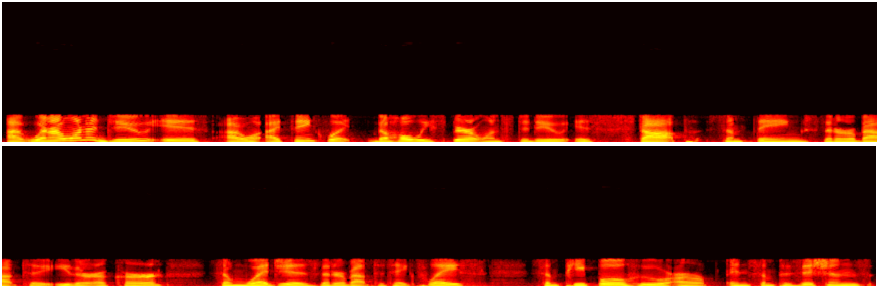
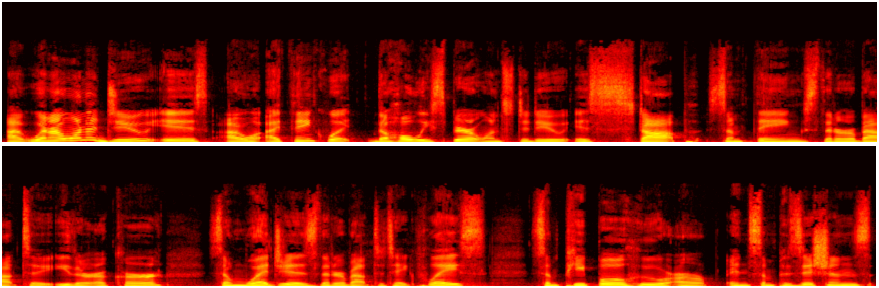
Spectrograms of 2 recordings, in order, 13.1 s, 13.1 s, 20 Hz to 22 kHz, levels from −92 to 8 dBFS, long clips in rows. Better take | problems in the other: second | garbled, watery; badly; nothing above 4 kHz

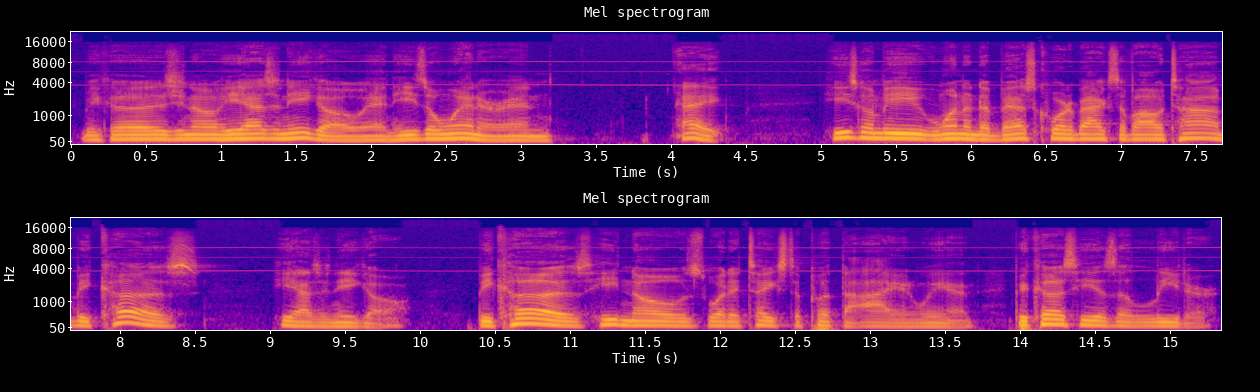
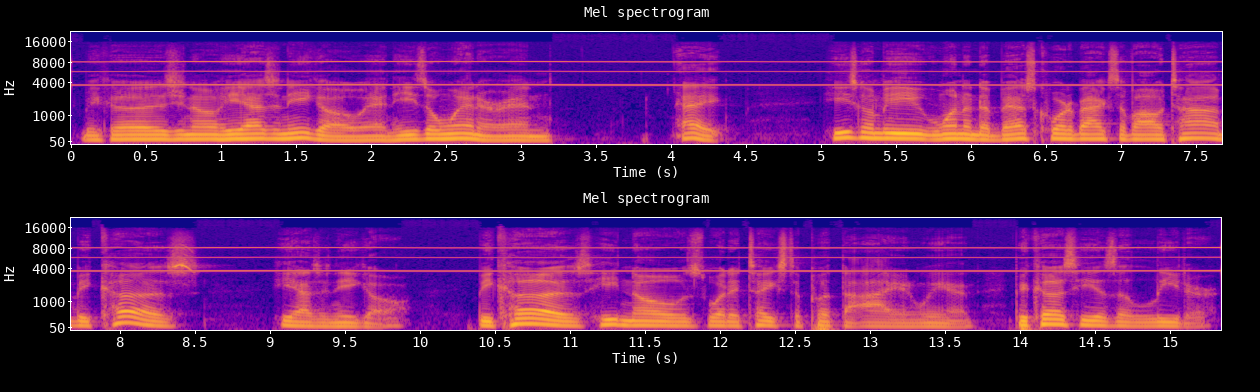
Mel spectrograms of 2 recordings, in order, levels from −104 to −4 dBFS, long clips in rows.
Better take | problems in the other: first | high-pitched whine; loud; throughout; 8.5 kHz, 5 dB below the speech; faint in the first

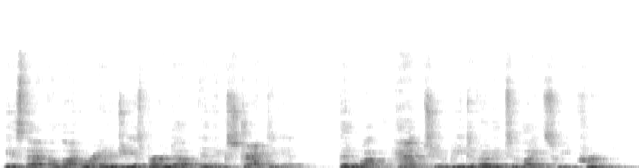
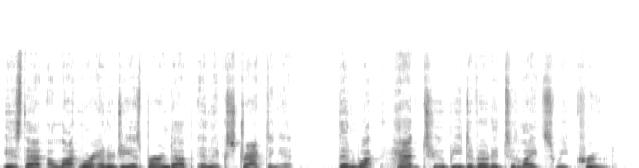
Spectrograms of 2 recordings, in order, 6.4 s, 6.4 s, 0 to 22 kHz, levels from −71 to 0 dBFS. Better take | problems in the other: second | off-mic speech; far // room echo; slight; dies away in 0.4 s

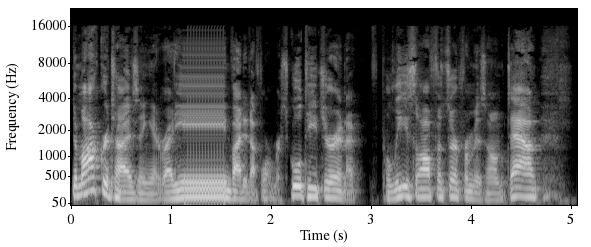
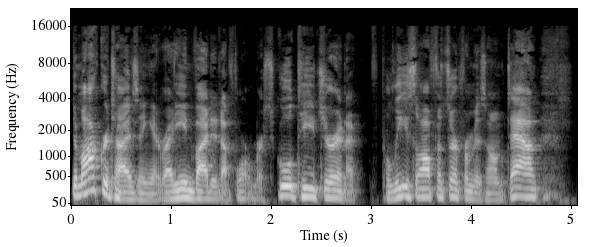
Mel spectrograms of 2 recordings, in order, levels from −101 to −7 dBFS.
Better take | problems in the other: second | audio freezing; at 1 s

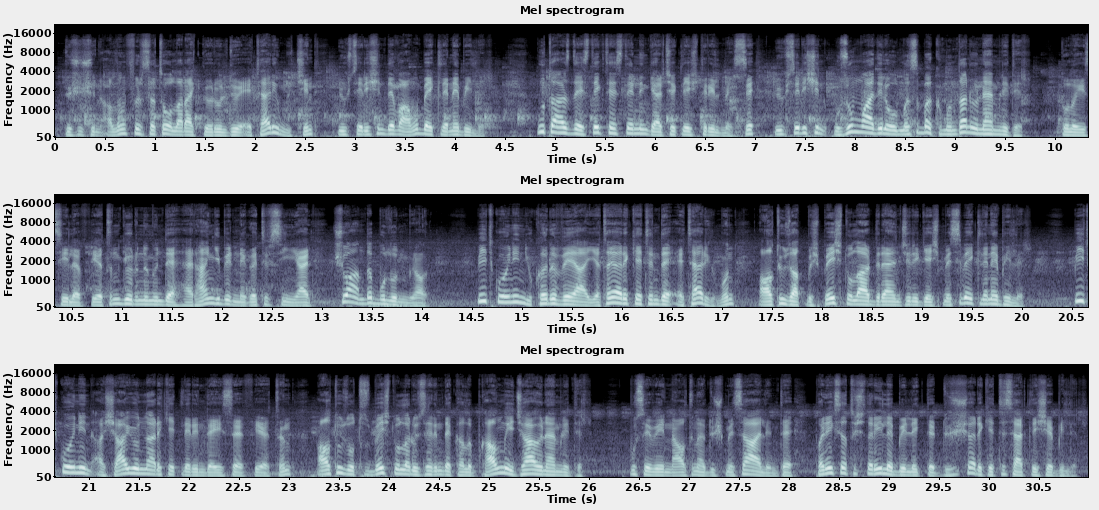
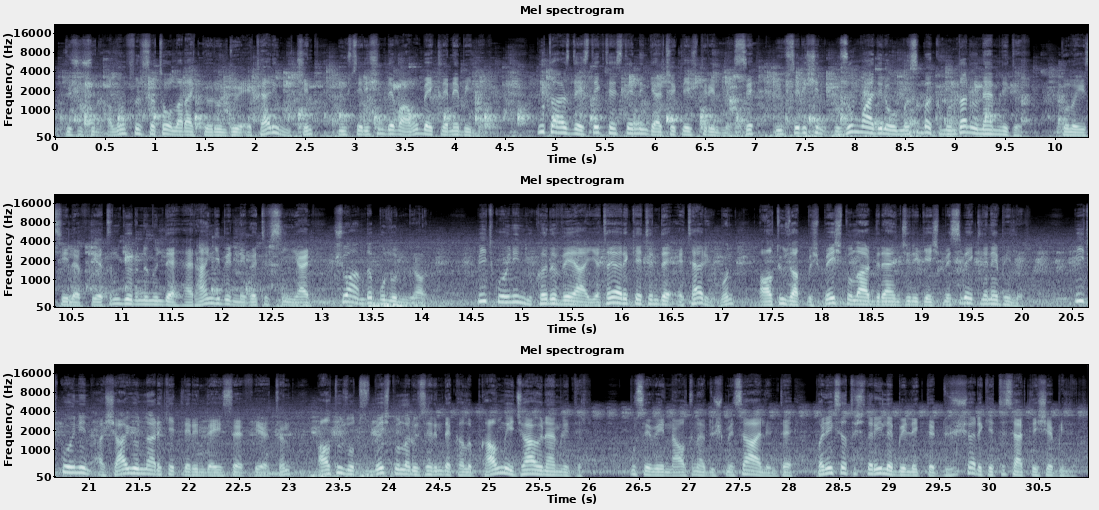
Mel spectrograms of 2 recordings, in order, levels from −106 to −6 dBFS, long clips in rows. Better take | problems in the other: first | animal sounds; loud; throughout; 8 dB below the speech; faint in the first

